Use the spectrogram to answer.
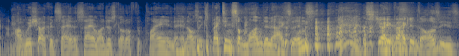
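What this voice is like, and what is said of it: Australian accent with twang. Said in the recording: “It's actually so refreshing to hear an Australian accent. ... having the Australian twang to the accent.”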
